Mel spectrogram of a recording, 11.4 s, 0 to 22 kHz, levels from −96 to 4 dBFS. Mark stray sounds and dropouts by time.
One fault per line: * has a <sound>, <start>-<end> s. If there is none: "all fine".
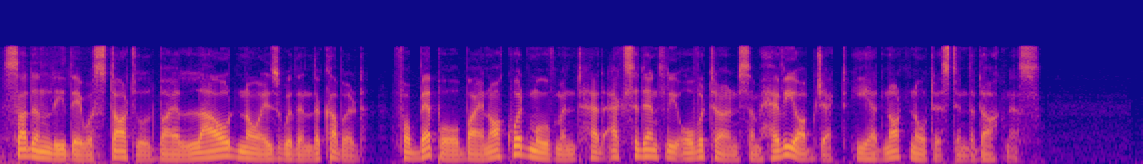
all fine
